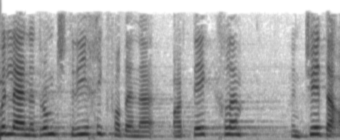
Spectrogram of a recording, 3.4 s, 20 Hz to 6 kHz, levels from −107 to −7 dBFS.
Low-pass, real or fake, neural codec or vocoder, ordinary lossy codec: 5.4 kHz; real; none; MP3, 48 kbps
